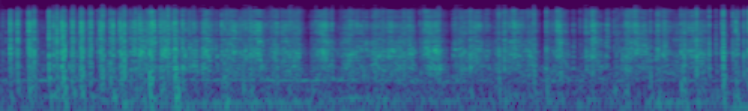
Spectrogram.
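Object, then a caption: Glitter cardstock letter cutout. Long fingernails scratch and tap a thin gold glitter cardstock letter "O" cutout held up in the air. The result is a dense run of dry, crackly scrapes and quick clicking taps with a bright, papery texture and almost no ring.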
